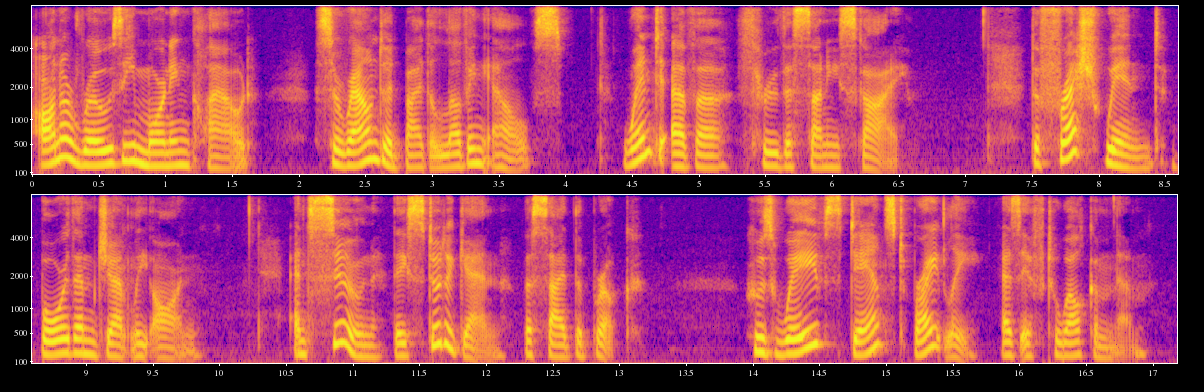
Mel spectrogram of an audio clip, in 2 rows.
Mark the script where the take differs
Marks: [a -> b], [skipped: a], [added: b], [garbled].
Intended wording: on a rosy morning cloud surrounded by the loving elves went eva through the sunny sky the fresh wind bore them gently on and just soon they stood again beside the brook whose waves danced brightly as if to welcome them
on a rosy morning cloud surrounded by the loving elves went eva through the sunny sky the fresh wind bore them gently on and [skipped: just] soon they stood again beside the brook whose waves danced brightly as if to welcome them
